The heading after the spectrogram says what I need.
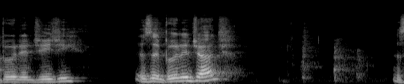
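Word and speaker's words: Buttigieg: all right uh so you pronounce a it Buddha judge not Buddha Gigi is it Buddha judge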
